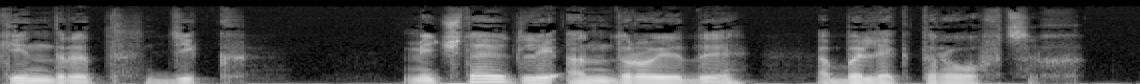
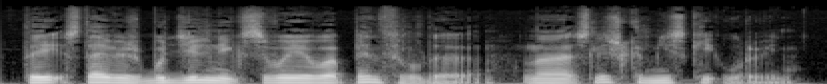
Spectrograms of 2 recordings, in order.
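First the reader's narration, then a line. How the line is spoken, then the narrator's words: Plain. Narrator (Russian): сказал Рик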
